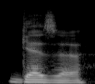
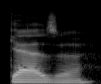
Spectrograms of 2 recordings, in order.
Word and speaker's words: Gaza: even close I'm Palestinian it's more like GZA it's Gaza some people from Gaza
